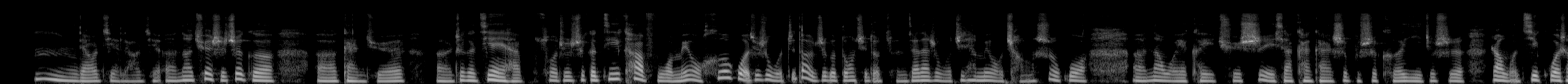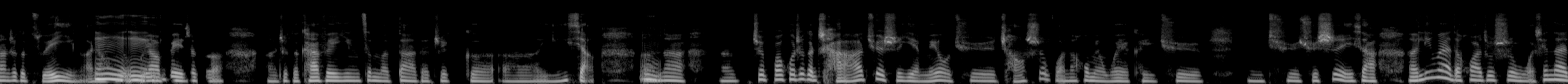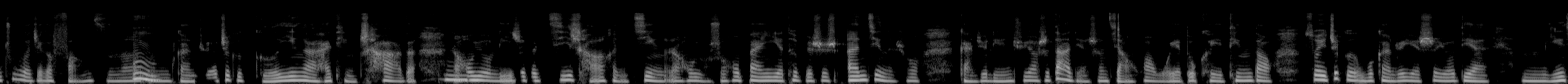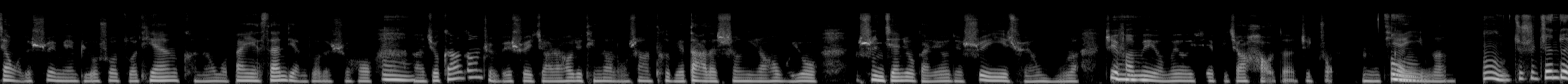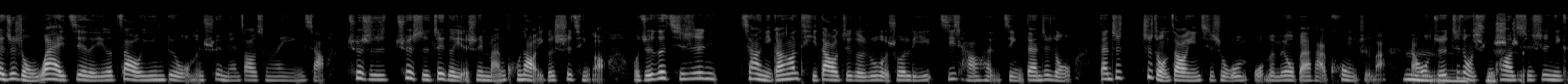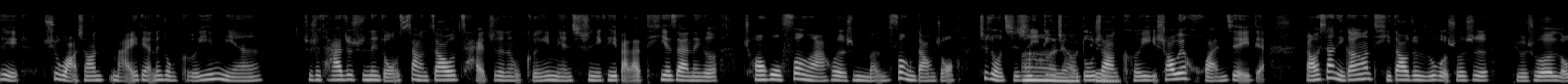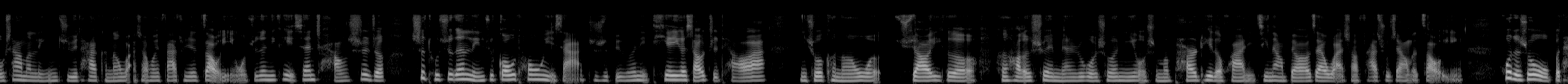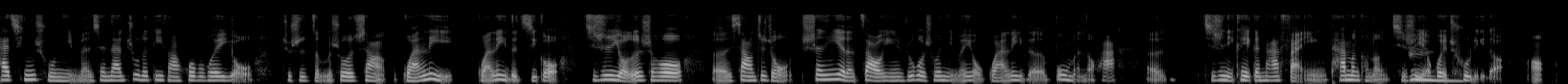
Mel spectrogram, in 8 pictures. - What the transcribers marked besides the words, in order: in English: "decaf"; in English: "party"
- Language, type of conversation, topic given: Chinese, advice, 如何建立稳定睡眠作息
